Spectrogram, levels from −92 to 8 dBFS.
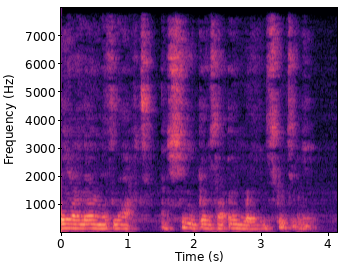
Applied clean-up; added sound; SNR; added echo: none; none; none; reverberation time 0.2 s.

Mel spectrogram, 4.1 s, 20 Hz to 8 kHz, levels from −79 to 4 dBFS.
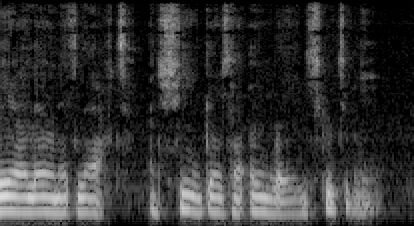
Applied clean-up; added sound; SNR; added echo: none; none; none; none.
